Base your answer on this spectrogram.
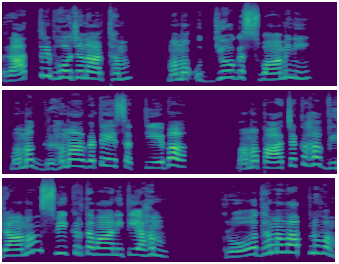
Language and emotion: Sanskrit, angry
